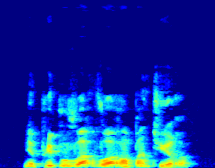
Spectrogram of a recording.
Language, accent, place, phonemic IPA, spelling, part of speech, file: French, France, Lyon, /nə ply pu.vwaʁ vwa.ʁ‿ɑ̃ pɛ̃.tyʁ/, ne plus pouvoir voir en peinture, verb, LL-Q150 (fra)-ne plus pouvoir voir en peinture.wav
- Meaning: to be sick of (something/someone), not to be able to stand the sight of (something/someone) anymore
